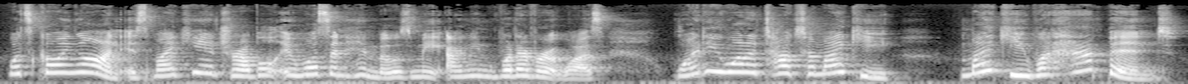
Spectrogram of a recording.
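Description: A woman's voice: sits high, big pitch swings, voice pushed up. A woman voicing a self-centred, dramatic young boy in a story, demanding and emphatic. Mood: indignant, alarmed. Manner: demanding, rapid questioning, emphatic.

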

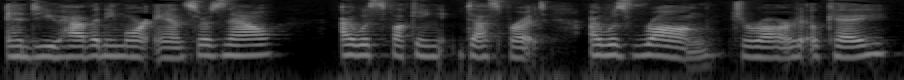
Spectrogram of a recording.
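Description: A woman voicing a guarded young man who speaks flatly and bitterly to his brother. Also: on the low side, normal speed, natural voice. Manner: flat, bitter.

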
